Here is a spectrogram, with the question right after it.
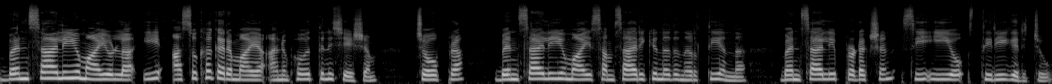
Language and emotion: Malayalam, neutral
